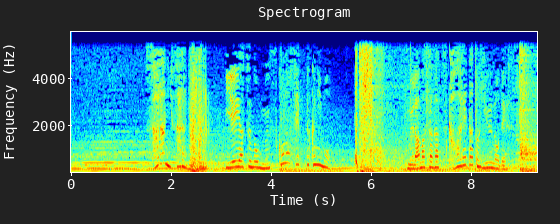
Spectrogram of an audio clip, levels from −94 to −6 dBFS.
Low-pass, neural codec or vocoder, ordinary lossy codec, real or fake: 5.4 kHz; none; none; real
